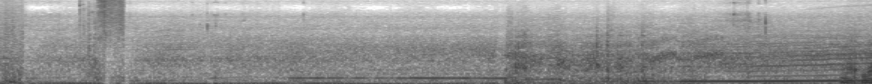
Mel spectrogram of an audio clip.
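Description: Race car engines drone and whine at Blue Moon Bay Speedway in a racing video game as a car comes into the pits, a steady layered hum with shifting pitch and no talk.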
